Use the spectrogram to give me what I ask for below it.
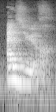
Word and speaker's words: azur: So, azure. Okay? So, damier, azure. And then the Z also is pronounced a little bit heavily. There is also a slight emphasis on the Z, but I would say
